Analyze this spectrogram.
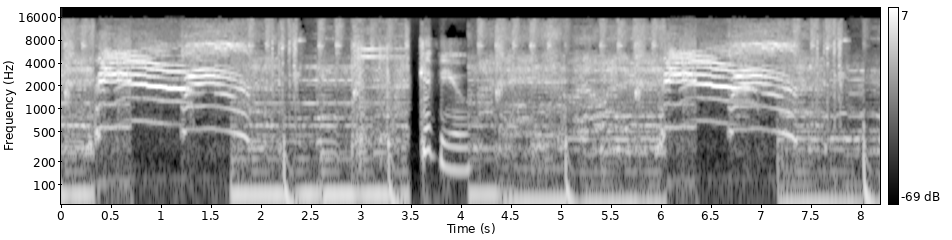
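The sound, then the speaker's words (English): Loud cat meows are edited into a song's beat, landing in a repeating rhythmic pattern over a steady bass line, with a brief sung vocal phrase in the middle. “All I want to do is give you a bunch of cats and give you money.”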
